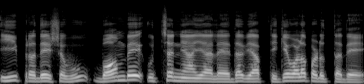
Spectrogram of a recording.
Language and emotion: Kannada, neutral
